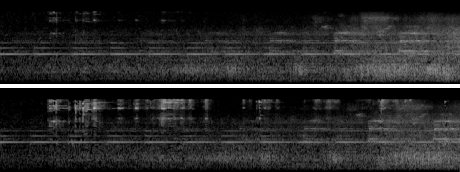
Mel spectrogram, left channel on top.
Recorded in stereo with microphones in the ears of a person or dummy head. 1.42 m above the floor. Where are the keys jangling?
25° right (ahead or behind); by 4.5 s 80° right.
